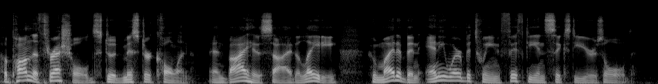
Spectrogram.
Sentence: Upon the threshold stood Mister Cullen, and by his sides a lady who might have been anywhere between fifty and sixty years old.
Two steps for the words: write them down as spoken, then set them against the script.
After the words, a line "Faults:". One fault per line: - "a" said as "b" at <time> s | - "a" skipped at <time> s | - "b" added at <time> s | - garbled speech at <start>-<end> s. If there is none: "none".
Upon the threshold stood Mister Cullen, and by his side a lady who might have been anywhere between fifty and sixty years old.
Faults:
- "sides" said as "side" at 2.7 s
